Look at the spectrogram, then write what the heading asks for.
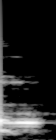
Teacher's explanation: এখানে কফ কলকলার হরফ উপরের দিকে ধাবিত করে ধাক্কা দিয়ে উচ্চারণ করব।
